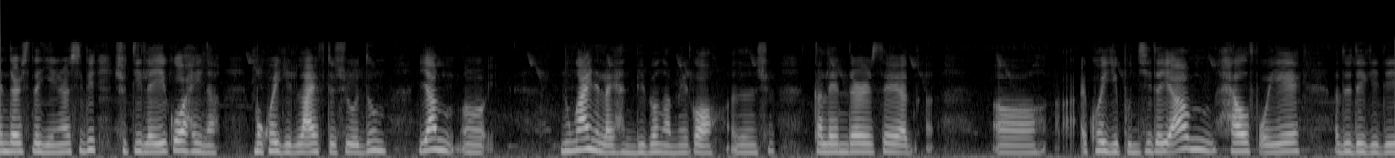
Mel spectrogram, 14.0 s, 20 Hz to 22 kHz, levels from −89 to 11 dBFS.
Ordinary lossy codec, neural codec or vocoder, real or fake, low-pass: none; none; real; 7.2 kHz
